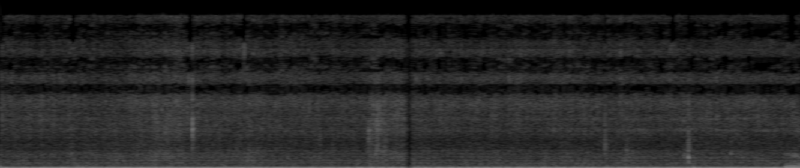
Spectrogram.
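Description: Meats and vegetables for Thanksgiving stuffing sautéing in a pan, a steady close sizzle with a constant low hum underneath and faint clinks.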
